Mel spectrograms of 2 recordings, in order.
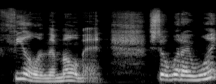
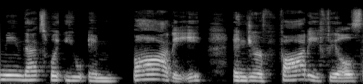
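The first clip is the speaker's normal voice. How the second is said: ordinary delivery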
